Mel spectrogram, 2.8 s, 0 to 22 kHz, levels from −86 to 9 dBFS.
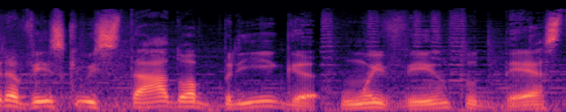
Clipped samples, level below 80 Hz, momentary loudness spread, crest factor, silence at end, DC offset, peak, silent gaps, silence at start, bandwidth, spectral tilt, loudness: under 0.1%; -44 dBFS; 6 LU; 16 dB; 0 s; under 0.1%; -2 dBFS; none; 0 s; 16 kHz; -4 dB/octave; -19 LUFS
